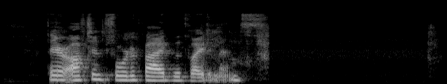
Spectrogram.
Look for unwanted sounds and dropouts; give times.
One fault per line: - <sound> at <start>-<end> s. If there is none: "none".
none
